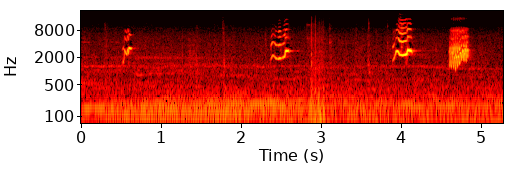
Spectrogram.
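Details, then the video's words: Javan myna described as able to talk, uttering wavy, voice-like harmonic calls in turn, followed by a broad harsh burst near the end. A faint click sounds midway, with steady low background hum. "JALAK KEBO BISA NGOMONG"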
